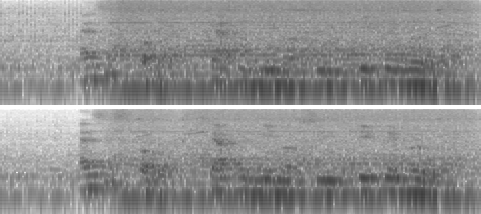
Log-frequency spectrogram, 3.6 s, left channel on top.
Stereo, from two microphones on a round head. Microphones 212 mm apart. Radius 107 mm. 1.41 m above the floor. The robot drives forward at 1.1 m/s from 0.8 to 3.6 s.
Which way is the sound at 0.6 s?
65° right (ahead or behind).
